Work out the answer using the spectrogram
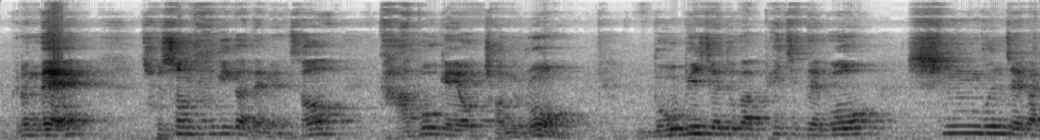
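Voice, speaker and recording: Korean pastor preaching in an echoey church. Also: male voice, mid-range voice, slight background noise. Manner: conversational, asks the congregation questions; playful teasing anecdotes. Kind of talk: sermon. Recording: echoey room heard from a distance.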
